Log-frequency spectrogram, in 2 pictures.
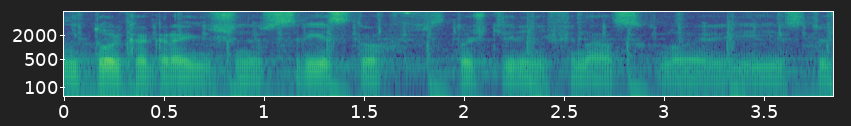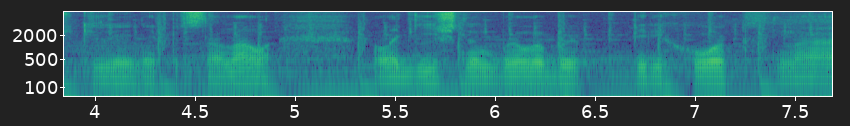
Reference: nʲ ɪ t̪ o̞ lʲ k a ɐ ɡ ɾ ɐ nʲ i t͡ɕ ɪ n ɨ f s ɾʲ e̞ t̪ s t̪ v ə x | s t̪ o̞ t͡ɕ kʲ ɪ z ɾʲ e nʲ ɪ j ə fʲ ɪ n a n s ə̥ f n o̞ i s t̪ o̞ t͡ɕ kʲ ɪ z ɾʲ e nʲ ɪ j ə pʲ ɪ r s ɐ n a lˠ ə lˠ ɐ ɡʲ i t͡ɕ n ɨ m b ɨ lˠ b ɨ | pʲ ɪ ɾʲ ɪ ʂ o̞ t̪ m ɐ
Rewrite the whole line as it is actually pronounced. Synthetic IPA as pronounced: nʲ ɪ t̪ o̞ lʲ k ə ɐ ɡ ɾ ɐ nʲ i t͡ɕ ɪ n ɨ f s ɾʲ e̞ t̪ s t̪ v ə x | s t̪ o̞ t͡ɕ kʲ ɪ z ɾʲ e nʲ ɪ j ə fʲ ɪ n a n s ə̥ f n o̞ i s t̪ o̞ t͡ɕ kʲ ɪ z ɾʲ e nʲ ɪ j ə pʲ ɪ r s ɐ n a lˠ ə lˠ ɐ ɡʲ i t͡ɕ n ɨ m b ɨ lˠ b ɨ | pʲ ɪ ɾʲ ɪ x o̞ t̪ n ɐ

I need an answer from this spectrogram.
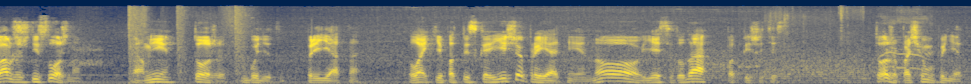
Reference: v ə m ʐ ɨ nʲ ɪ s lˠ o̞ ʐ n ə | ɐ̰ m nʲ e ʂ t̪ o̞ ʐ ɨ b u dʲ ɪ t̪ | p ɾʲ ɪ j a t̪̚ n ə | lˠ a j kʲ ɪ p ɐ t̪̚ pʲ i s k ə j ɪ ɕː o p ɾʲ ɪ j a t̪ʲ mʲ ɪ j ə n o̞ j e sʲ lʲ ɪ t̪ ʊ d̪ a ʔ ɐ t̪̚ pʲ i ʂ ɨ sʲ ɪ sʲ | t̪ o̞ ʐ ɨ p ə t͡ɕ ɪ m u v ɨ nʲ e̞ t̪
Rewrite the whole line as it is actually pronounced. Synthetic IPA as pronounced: v a m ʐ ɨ nʲ ɪ s lˠ o̞ ʐ n ə | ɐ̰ m nʲ e t̪ o̞ ʐ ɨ b u dʲ ɪ t̪ | p ɾʲ ɪ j a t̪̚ n ə | lˠ a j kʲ ɪ p ɐ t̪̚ pʲ i s k ə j ɪ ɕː o p ɾʲ ɪ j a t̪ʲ nʲ ɪ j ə n o̞ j e sʲ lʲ ɪ t̪ ʊ d̪ a p ɐ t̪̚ pʲ i ʂ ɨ tʲ ɪ sʲ | t̪ o̞ ʐ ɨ p ə t͡ɕ ɪ m u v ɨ nʲ e̞ t̪

